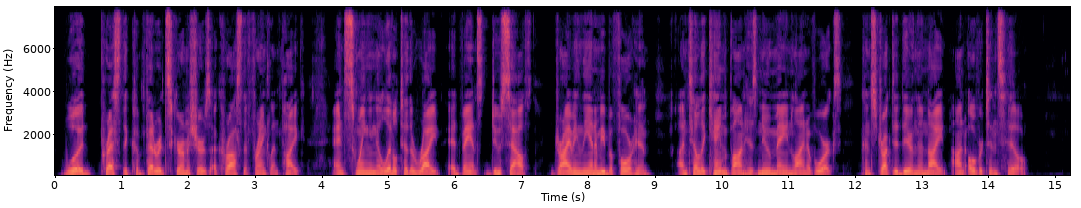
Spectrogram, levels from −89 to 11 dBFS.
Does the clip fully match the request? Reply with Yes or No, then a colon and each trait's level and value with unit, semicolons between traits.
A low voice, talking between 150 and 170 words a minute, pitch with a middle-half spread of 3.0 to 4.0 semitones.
Yes: very low, 95 Hz; average, 165 wpm; average, 3.6 semitones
